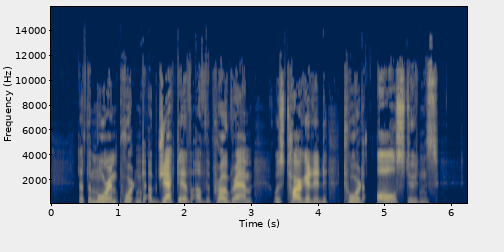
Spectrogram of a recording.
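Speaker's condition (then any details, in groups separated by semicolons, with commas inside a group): No condition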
